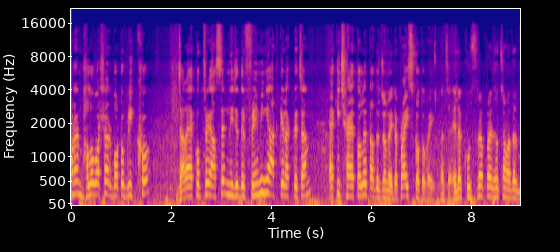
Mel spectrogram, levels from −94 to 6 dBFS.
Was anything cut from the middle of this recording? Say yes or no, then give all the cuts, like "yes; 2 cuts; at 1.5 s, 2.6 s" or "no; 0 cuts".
no; 0 cuts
